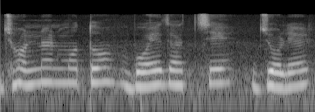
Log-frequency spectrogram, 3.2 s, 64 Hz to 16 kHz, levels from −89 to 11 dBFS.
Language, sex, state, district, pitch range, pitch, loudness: Bengali, female, Tripura, West Tripura, 235-275 Hz, 255 Hz, -17 LUFS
